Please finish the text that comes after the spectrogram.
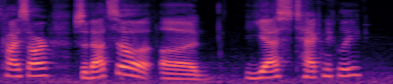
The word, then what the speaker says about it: Caesar: Wasn't Caesar pronounced Kaiser? So that's a yes, technically. It's, yeah, basically. That's where it comes from, I think. If you've ever played the game Fallout New Vegas, they pronounced Caesar Kaiser there.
